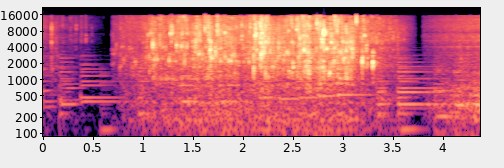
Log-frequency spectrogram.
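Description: Running water with fine splashing, like a tap flowing into a sink, for about two and a half seconds. It sits between two short phrases of a light music jingle.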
